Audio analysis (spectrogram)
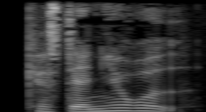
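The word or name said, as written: kastanjerød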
